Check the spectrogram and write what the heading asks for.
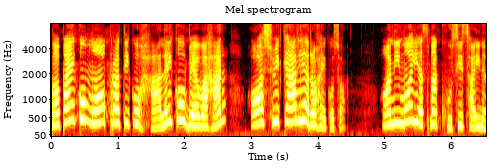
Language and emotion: Nepali, angry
